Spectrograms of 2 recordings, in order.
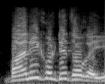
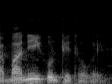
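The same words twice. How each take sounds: First: Very loud, high-pitched repeat; emphatic proclamation. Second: Said in the usual way. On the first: Acted. Preacher driving the moral into listeners, loud and emphatic. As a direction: hammer the point home at full voice. Repeats the outcome at full force.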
